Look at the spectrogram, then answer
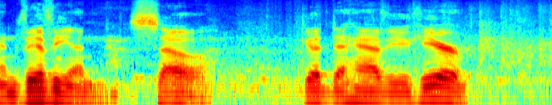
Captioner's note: audience laughter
